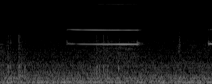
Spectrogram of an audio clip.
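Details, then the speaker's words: Class A motorhome idling, all leveling jacks up but system reports one not stowed after a failed jack repair and the jack unplugged: steady repeating one-second high-pitched warning beeps over the engine; jack not-stowed alarm. "All the jacks are up. It's just indicating that one jack is not in the stopped position, which it is."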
